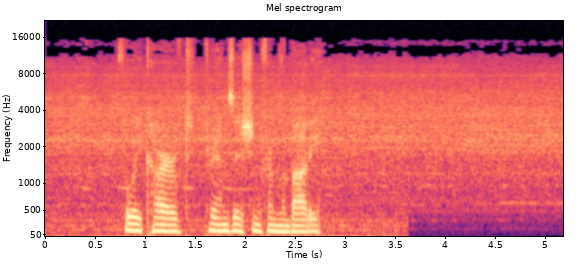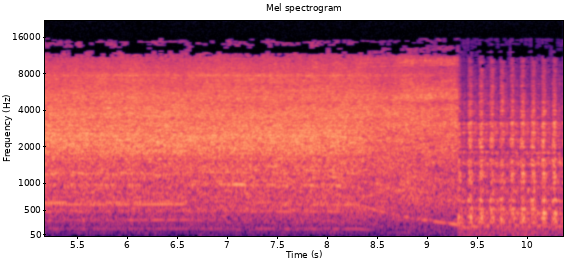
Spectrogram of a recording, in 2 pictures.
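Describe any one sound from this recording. An electric sander whirs steadily against wood.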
